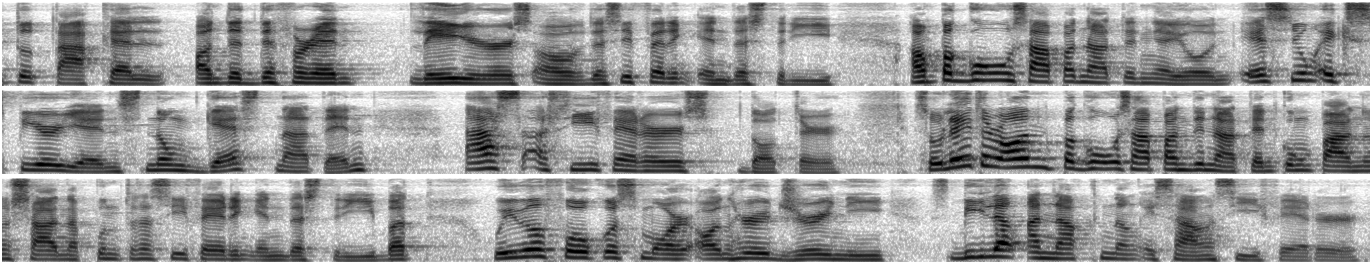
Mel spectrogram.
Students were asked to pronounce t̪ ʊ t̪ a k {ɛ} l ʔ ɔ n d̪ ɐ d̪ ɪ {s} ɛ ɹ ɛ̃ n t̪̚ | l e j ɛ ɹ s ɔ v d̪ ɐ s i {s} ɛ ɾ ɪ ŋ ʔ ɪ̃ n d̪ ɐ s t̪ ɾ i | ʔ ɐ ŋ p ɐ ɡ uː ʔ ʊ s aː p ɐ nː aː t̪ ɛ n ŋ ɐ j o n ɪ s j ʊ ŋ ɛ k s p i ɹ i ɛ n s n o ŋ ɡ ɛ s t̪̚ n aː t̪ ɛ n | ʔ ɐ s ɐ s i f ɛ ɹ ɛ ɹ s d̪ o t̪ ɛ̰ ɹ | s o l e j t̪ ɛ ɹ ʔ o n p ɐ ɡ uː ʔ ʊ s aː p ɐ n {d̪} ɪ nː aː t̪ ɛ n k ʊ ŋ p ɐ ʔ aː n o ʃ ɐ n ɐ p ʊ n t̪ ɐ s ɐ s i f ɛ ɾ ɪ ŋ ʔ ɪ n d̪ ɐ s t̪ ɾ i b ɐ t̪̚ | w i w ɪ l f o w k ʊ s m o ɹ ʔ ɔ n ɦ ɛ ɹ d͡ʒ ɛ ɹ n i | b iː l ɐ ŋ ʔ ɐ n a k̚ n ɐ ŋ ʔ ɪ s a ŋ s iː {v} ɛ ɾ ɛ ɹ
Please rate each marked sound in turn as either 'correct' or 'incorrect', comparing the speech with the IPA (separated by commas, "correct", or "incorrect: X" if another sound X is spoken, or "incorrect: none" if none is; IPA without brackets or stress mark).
correct, incorrect: f, incorrect: f, correct, incorrect: f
